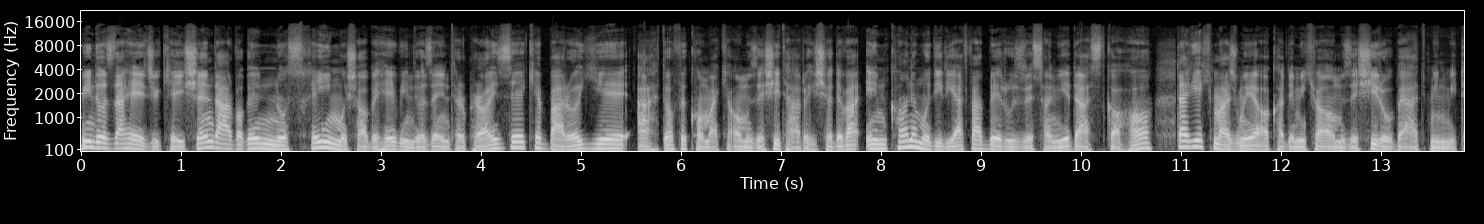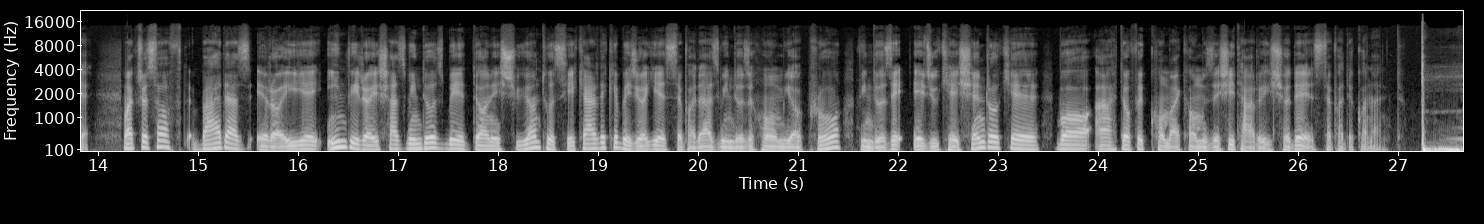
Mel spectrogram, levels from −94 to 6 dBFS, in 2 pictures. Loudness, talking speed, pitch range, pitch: -17 LUFS, 145 wpm, 90-130 Hz, 110 Hz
